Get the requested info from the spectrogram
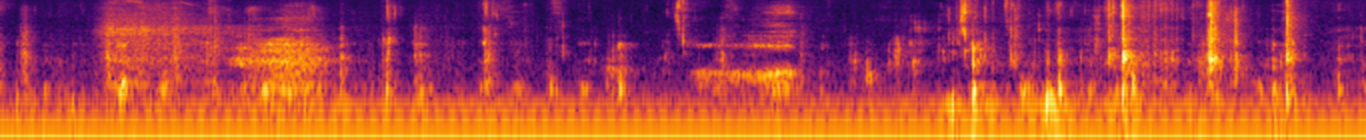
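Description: Close-miked chewing and crunching of chocolate candy bars and wafers, wet mouth sounds between crisp bites that come thicker and sharper in the last two seconds. A steady low hum runs underneath.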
